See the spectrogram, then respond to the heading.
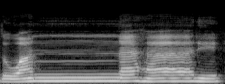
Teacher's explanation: tashdidli nun g'unna bo'lganligi uchun ushlab turamiz. Wan nahari hadan keyin alif mat bor cho'zamiz. · Vannahari degan mana nun ham shamsiya harf bo'lganligi uchun o'rtadagi alif bilan lam o'qilmay qolyapti. Nunni ham tashtidli nun g'unna bo'lganligi uchun ushlab turamizda.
